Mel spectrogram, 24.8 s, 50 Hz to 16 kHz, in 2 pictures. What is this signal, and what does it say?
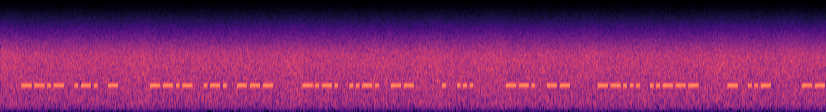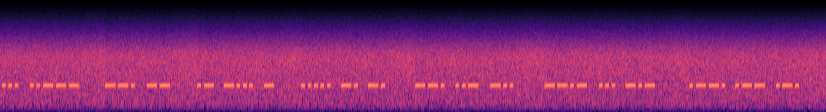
Morse code, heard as a keyed tone, hand-sent with a paddle, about 25 wpm, 890 Hz, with radio static. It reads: QRT QRO CFM ES GM 72 TU 72 GM ABT 5NN GUD QSK PWR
